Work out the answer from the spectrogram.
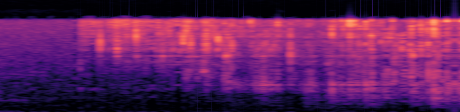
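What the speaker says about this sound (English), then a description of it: "hot water out of the good old kettle" Hot water from an old kettle pours steadily into a container, starting after a brief quiet moment and running as a continuous close splashing stream with no talk.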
